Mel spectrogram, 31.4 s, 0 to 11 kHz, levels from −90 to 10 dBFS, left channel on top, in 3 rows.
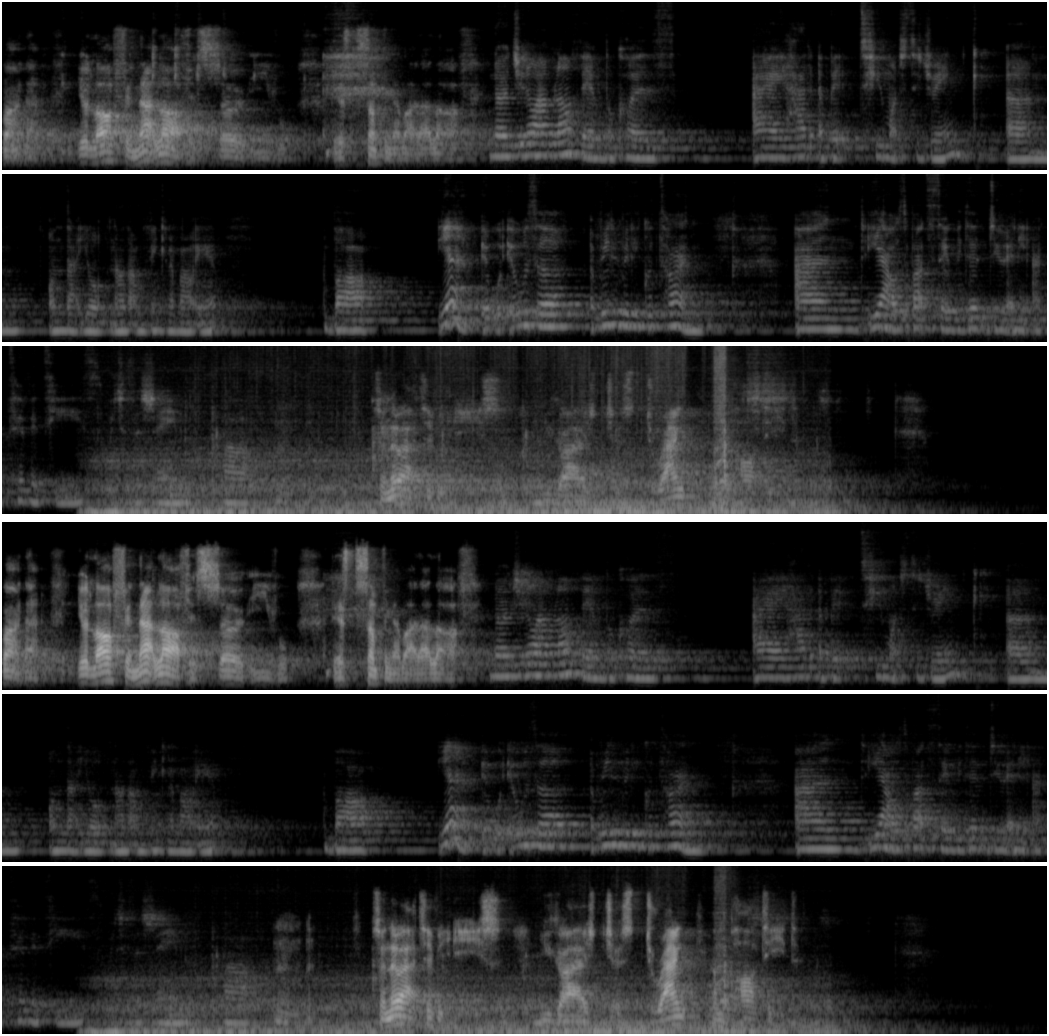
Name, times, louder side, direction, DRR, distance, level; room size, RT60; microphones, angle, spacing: voice 1, 0.0-4.8 23.6-24.0 24.6-28.7, right 7 dB, 60° right, 13 dB, 0.3 m, -34 dB
voice 2, 3.2-3.9 4.7-6.7 7.5-10.6 10.9-12.9 13.7-14.1 14.8-24.0 24.6-24.9 28.3-29.4 29.8-30.2, left 3 dB, 70° left, 5 dB, 0.9 m, -49 dB
Zipper (clothing), 21.7-29.2, left 2 dB, 45° left, 0.5 m, -44 dB
17.0 x 12.0 x 2.5 m, 2.5 s
head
